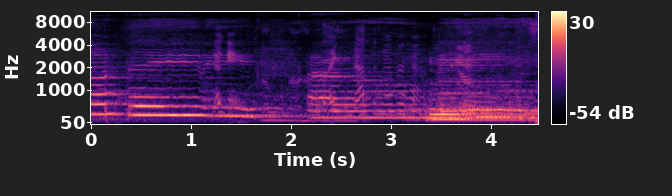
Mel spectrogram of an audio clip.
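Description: Live band playing: electric guitar and bass under long held sung notes that step down in pitch, with a short dip about two seconds in before the next chord comes in.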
